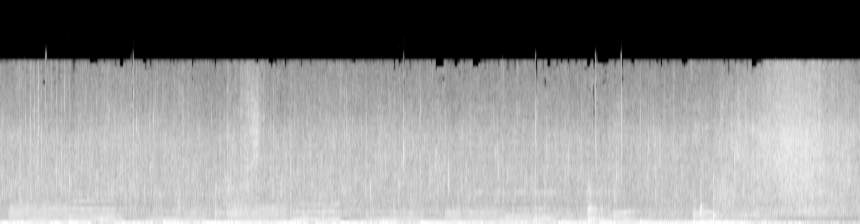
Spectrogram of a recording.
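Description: Meat sizzles steadily in hot oil while garlic, ginger and tomatoes go in for a spinach and turnip gosht, a continuous bright crackle and hiss beneath steady background music, with no speech.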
